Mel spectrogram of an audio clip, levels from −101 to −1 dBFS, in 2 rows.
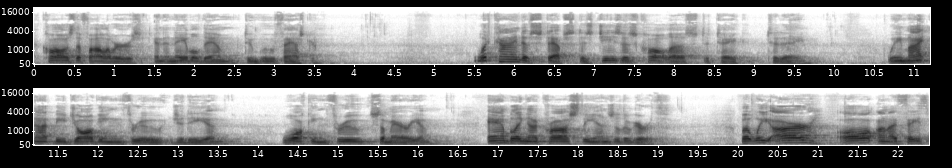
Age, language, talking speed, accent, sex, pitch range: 60-79, English, 120 wpm, American, male, 105-145 Hz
